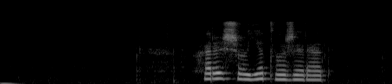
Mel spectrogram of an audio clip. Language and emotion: Russian, positive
